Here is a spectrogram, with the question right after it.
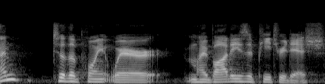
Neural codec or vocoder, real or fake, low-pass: none; real; 7.2 kHz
